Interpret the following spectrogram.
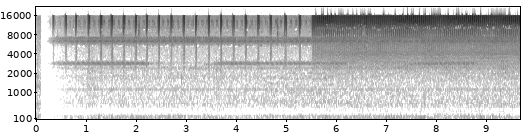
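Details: A slender meadow katydid, a common Illinois/Midwest species, sings a long steady run of high ticking clicks, then breaks into a continuous, slurred, higher-pitched buzz.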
